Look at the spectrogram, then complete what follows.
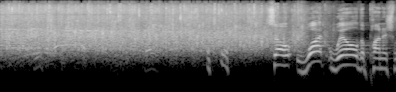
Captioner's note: applause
